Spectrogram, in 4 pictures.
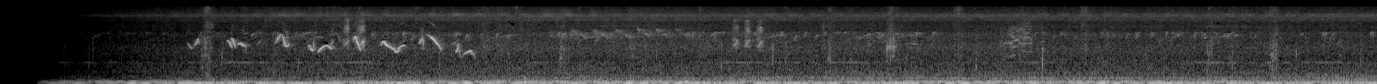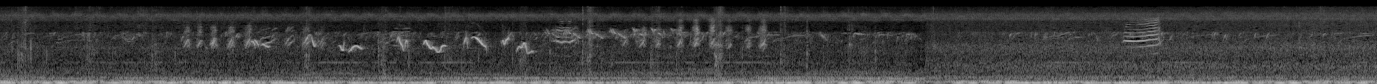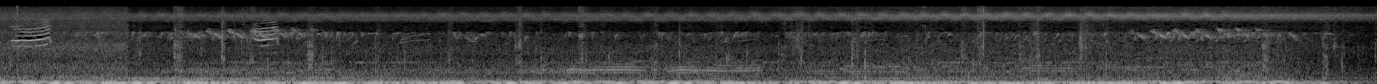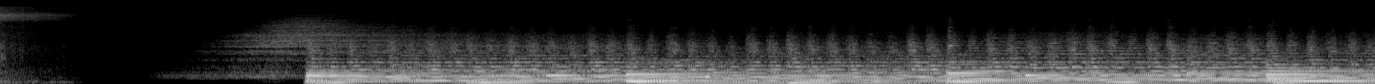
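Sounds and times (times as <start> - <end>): steady low rumble: 0.5 - 40.8, 43.5 - 55.0
constant high hiss: 0.6 - 42.1
birds chirping and calling: 1.8 - 23.1, 23.7 - 41.4.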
